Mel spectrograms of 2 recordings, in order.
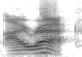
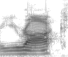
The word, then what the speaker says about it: Iraq: We are now going to talk about just one country today, the country of Iraq, or Iraq, depending on how you prefer to pronounce it.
